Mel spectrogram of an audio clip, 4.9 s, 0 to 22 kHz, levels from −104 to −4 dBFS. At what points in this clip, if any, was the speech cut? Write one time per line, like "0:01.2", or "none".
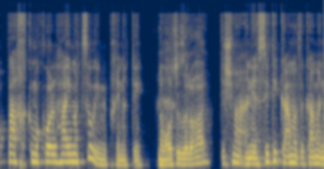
0:03.2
